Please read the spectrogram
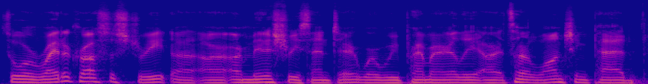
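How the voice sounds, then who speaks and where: A normal speaking voice with an American accent moves at a fairly quick pace with fairly even intonation, in a very clean recording with a silent background. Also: man. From New York City (Brooklyn). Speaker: church youth director. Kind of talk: casual chat.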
